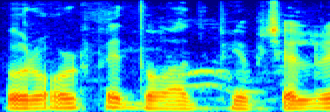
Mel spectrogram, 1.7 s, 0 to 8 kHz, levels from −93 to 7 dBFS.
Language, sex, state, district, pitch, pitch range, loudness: Hindi, male, Uttar Pradesh, Shamli, 110 Hz, 105-120 Hz, -18 LUFS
